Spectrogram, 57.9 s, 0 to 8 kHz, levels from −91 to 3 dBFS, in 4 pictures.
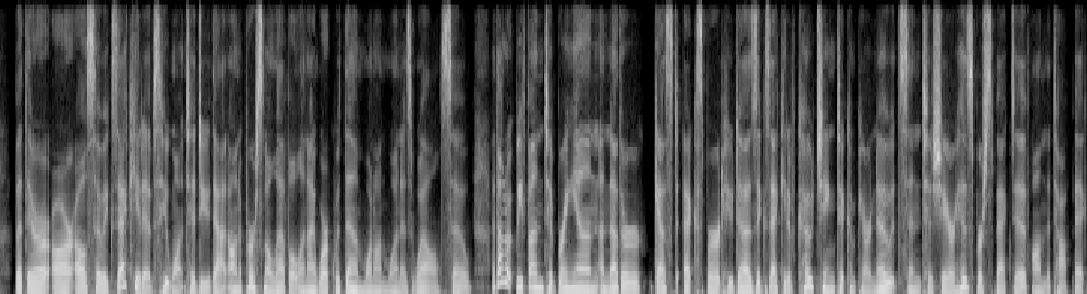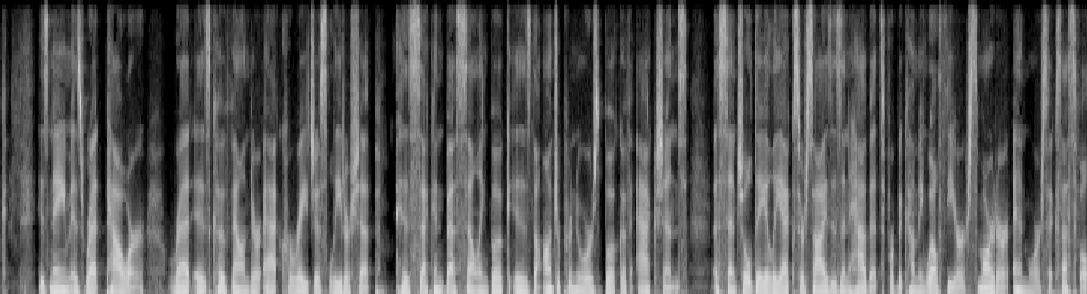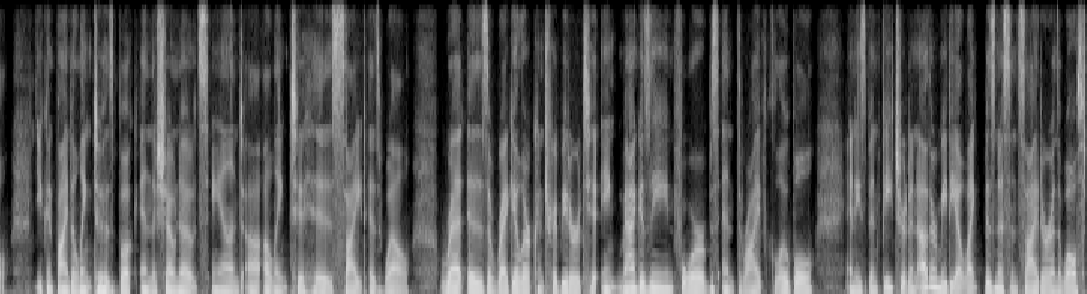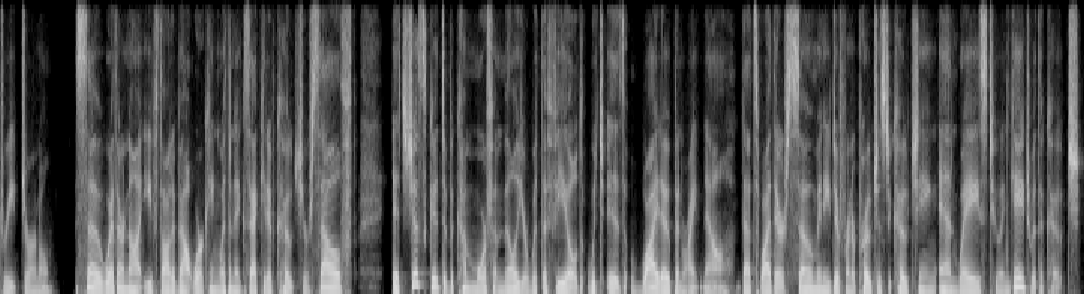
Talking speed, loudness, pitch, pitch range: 185 wpm, -16 LUFS, 170 Hz, 155-180 Hz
